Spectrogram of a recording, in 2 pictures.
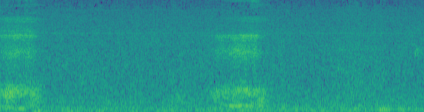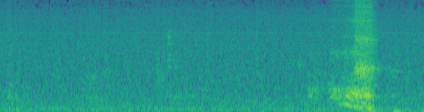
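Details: Father snoring during sleep at midnight: a few separate rough snoring breaths with long quiet gaps in a quiet room; ordinary snoring.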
